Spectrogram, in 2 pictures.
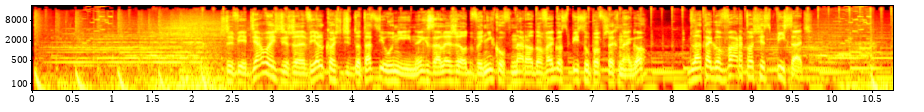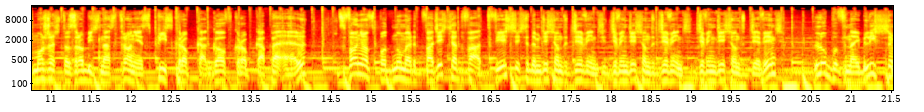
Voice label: radio spot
